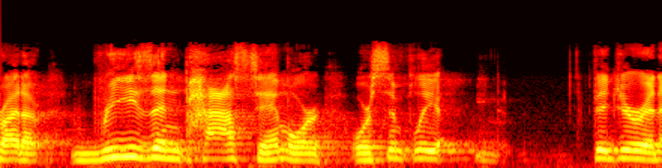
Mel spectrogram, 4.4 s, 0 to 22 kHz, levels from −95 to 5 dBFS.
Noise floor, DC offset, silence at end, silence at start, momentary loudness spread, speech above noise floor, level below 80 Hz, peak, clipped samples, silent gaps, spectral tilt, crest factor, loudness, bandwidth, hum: -55 dBFS; under 0.1%; 0 s; 0 s; 11 LU; 39 dB; -54 dBFS; 0 dBFS; under 0.1%; none; -5 dB/octave; 18 dB; -17 LUFS; 8.8 kHz; none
